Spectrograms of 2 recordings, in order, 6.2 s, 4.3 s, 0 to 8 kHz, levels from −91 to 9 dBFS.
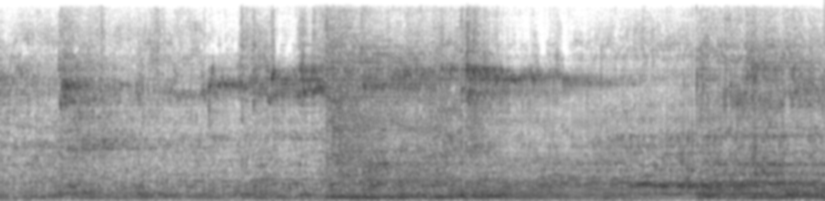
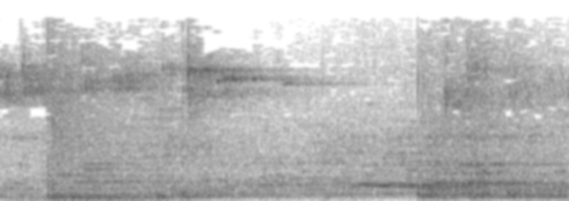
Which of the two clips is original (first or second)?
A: second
